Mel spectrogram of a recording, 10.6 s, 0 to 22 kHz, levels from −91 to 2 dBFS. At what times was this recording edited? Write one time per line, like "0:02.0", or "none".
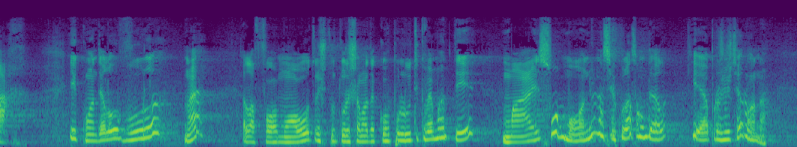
0:07.3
